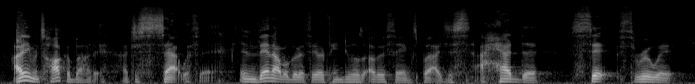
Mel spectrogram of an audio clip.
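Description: A man with an American accent and an unremarkable speaking voice talks at a fairly quick pace, with medium pitch and ordinary pitch variation. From Southeast New Jersey. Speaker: mental health speaker. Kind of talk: casual interview. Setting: studio.

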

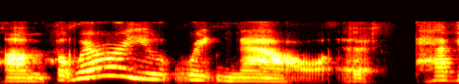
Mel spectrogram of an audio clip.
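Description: A woman is speaking. Her pitch is medium. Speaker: podcast host. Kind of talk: interview, conversational. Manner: enthusiastic, upbeat.

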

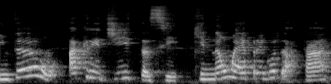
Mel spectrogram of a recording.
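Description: With an unremarkable speaking voice, a woman keeps a moderate pace and ordinary pitch variation. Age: 50s. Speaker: gynecologist and obstetrician. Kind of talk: interview, expert explanation.

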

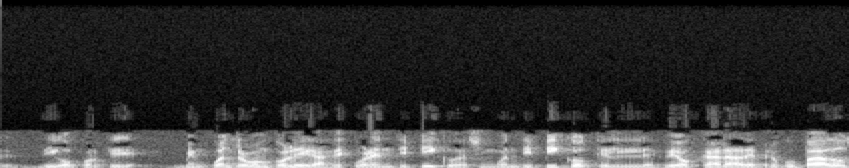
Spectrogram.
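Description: A man speaks with an Argentine accent. His pitch varies in an ordinary way. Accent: Argentine Spanish (Rioplatense). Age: 40s. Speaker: podcast host, communications professional. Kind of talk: interview. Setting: Skype call.

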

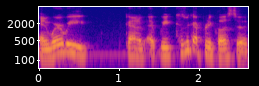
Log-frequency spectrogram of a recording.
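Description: A man speaks with an American accent. His pitch varies in an ordinary way. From Massachusetts, US. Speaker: sailor, charter guest. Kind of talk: casual interview. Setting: video call.

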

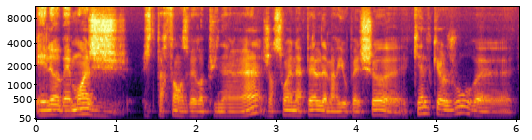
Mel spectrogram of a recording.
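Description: The talking goes at a fairly slow pace, with ordinary pitch variation and audible room echo in the space. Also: man. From Quebec, Saint-Jérôme. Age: 40s. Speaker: musician. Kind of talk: casual chat.

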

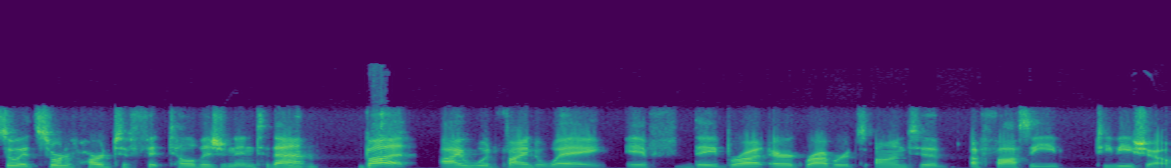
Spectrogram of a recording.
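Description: A woman's plain, everyday voice with an American accent, fairly low in pitch, at a fairly slow pace with fairly even intonation. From New Jersey. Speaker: film magazine writer. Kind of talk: casual chat.

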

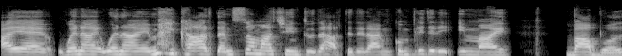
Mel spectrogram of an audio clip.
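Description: On a very clean recording with a silent background, a woman with medium pitch speaks at a fairly slow pace. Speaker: artist. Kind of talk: casual chat. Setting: studio. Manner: animated.

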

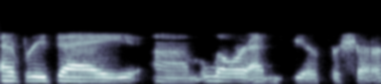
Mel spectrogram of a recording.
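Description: A woman speaks in a plain, everyday voice at a fairly low pitch. Her pitch variation is ordinary. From Denver, Colorado, US. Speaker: food tour founder. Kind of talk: casual interview.

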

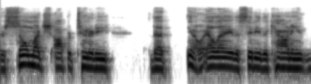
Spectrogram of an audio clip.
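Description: In an American accent, a man with an ordinary speaking voice talks at a moderate pace with fairly even intonation. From Southern California, Long Beach. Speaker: real estate investment firm CEO. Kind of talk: interview.

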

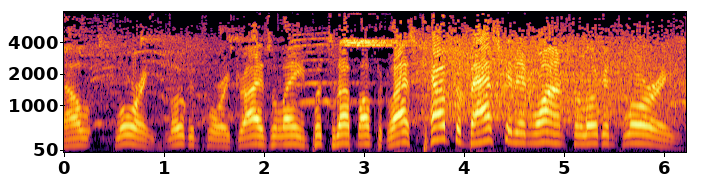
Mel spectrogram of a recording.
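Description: With noticeable background noise behind him, a high-pitched man speaks at a moderate pace with lively intonation. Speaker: sports play-by-play announcer. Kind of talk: live sports commentary. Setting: gymnasium, courtside broadcast. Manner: stumbles and self-corrects.

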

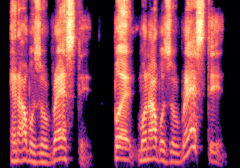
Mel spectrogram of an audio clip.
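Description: Speaking with an American accent, a man uses a fairly high pitch with vocal fry. His pace is moderate and his pitch variation ordinary. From Flint, Michigan, US. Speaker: exoneree and prison organizer. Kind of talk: interview storytelling.

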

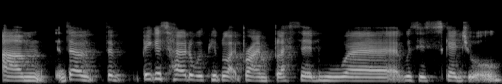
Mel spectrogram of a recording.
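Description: A woman with a medium-pitched voice and an English accent. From England. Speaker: documentary filmmaker. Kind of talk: interview. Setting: remote call.

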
